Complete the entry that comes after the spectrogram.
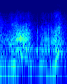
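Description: A clothing zipper being worked back and forth to free a stuck bookmark, a close, steady rasping scrape lasting under a second with no talking.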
